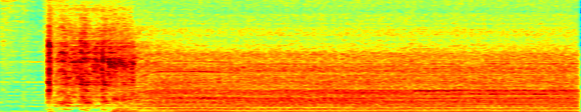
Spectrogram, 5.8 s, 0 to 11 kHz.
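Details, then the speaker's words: Honda S2000 just after replacing the worn timing chain tensioner with a Ballade unit, which had caused a start-up rattle: quick crank, then a smooth, even idle with no rattle. Normal cold start; timing chain sounds healthy. "sounds really good you're also going to want to check for leaks"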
